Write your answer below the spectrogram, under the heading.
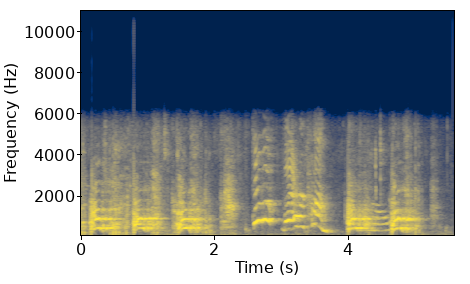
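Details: Two pit bulls at play, old dog Chomper aged ten and puppy Stella at ten weeks. Rough, evenly spaced barks repeat about every half second, broken by a higher, wavering whine-like call midway.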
